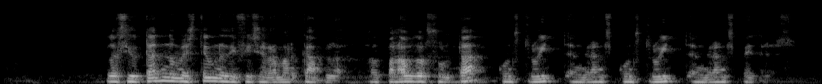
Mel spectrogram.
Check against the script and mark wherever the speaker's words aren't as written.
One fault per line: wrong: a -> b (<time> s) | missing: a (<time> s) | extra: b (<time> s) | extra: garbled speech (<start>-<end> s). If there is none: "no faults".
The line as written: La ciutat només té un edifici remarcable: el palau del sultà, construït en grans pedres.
extra: construït en grans (6.3 s)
